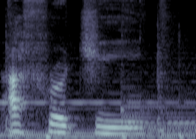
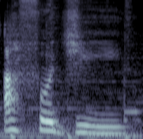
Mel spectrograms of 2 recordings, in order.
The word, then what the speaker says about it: Aphogee: the protein treatment i'll be using is the afro g i have said it wrongly the aphogee two-step protein treatment and this is what it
